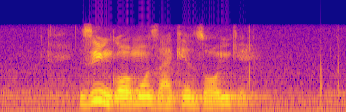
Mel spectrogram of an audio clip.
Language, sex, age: Xhosa, female, 26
